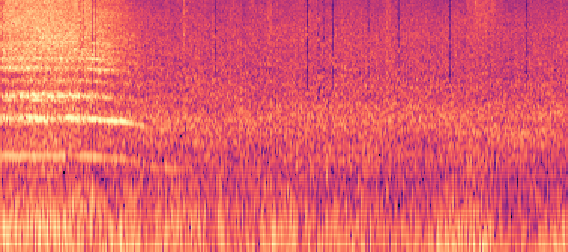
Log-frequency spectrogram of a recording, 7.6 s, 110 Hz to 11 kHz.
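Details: 2012 Ram 3500 6.7L diesel: clear whine over the engine every time it accelerates, sagging in pitch and fading into road rumble after about two seconds; cause unknown.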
